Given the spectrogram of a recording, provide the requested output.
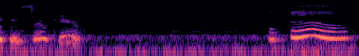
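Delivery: high delighted coo; gushing. Real, not acted. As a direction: coo it over something adorable. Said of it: "gushing over the drawing".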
